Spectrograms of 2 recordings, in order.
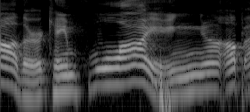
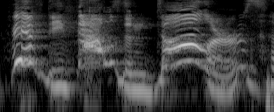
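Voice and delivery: high, loud, slow amazed cry; father stunned by the money; astonished shout; 8 dB louder, slower than usual. Acted. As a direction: gasp it out in disbelief. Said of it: "Her father said".

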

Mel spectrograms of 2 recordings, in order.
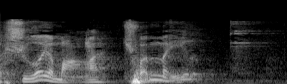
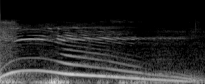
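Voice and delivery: high drawn-out howl of wind; 3 dB quieter than usual. Retold or imitated. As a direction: moan it long like an eerie wind. 阴风阵阵 wind howling. (模仿阴风呜呜声)

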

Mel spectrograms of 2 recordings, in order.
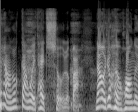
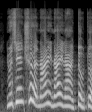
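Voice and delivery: imitating a demanding mom, higher-pitched; mom interrogating; 9 semitones higher, 4 dB louder, faster than usual. Mom calls to grill her kid about the day, in a demanding voice. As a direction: grill your kid over the phone.

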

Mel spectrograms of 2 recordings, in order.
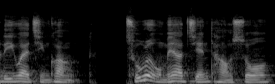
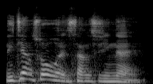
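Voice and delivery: higher, wounded complaint; hurt pretend; 6 semitones higher than usual. Teacher plays the offended friend, mock hurt. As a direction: act hurt and let it show. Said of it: "那你骂我".

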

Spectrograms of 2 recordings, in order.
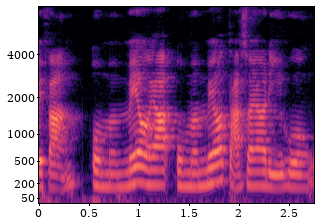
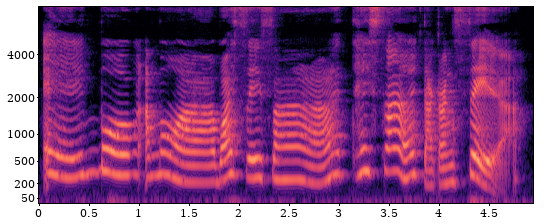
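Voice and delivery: put-on higher, slow, old Taiwanese mother's complaint; complaining mother-in-law; 7 semitones higher, slower than usual. Mother-in-law complaining to her son about his wife, slow and high. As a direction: drag it out like a fussy mother-in-law grumbling in Taiwanese. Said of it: "就会去跟她儿子说嘛".

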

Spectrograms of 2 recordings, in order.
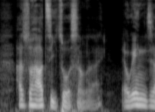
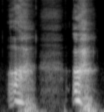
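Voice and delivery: very high loud mock cry; hammed-up high moan; imitated moan; 10 semitones higher, 9 dB louder than usual. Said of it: "一进去".

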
